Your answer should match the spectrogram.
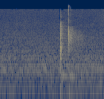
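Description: A snooker shot: the cue tip clicks against the cue ball, and a split second later the cue ball clacks into an object ball. Two sharp clicks over a quiet hush.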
